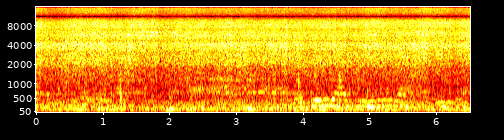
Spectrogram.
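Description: Pumpkin and mixed vegetables sizzling in hot oil in a frying pan, stirred with a wooden spatula: a steady frying hiss. The vegetables are dry-frying in their own steam, with no water added.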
